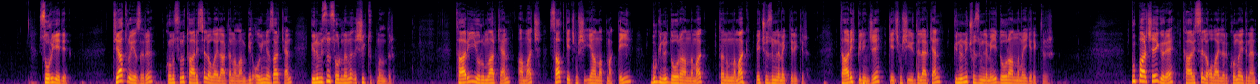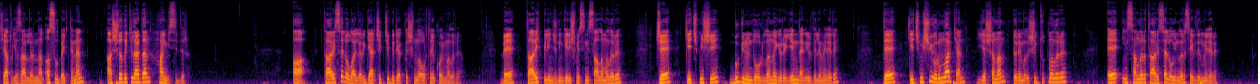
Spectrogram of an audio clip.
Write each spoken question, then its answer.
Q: Bu parçaya göre tarihsel olayları konu edinen tiyatro yazarlarından asıl beklenen aşağıdakilerden hangisidir?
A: Doğru cevap D şıkkı.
